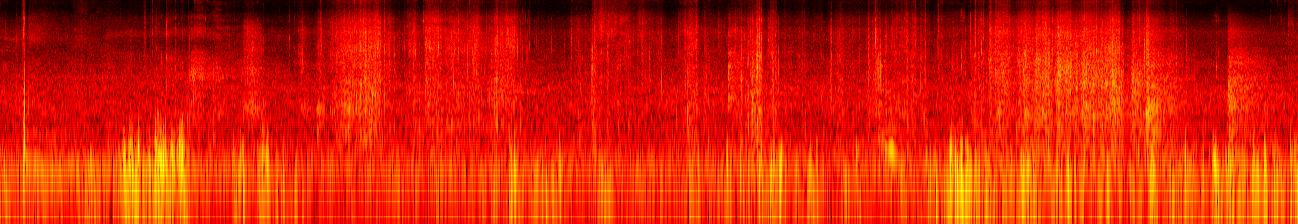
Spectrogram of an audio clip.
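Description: A paper bag crinkles and rustles close by.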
